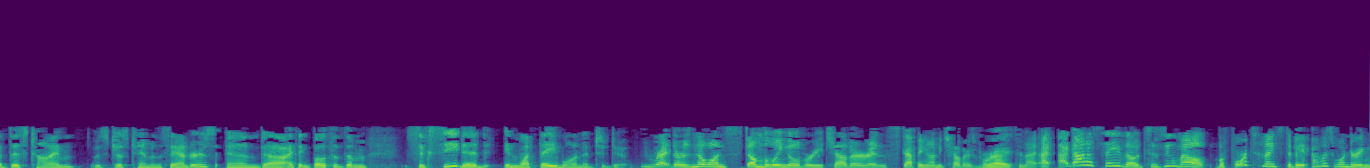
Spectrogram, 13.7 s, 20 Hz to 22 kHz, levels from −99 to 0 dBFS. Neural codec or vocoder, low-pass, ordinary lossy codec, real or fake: codec, 16 kHz, 2 kbps, FreqCodec, larger model; 5.4 kHz; MP3, 24 kbps; fake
